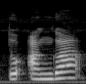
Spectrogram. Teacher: 'अंगा' गले के स्तंभ में है , इसलिए यह गला और नाक होगा। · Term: अनुनासिक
